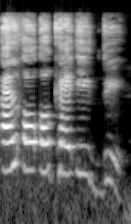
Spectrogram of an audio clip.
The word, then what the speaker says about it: looked: underlined letter e okay would you say looked because it ends with a D no the sound from the e is a t sound if I have option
